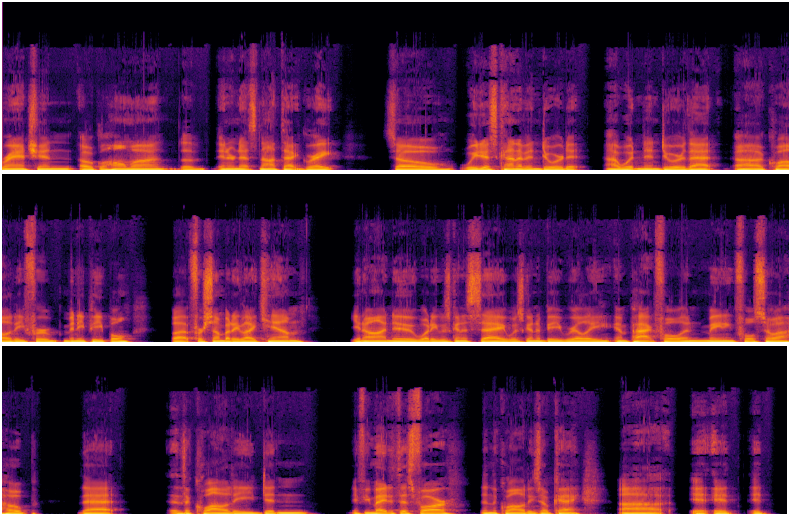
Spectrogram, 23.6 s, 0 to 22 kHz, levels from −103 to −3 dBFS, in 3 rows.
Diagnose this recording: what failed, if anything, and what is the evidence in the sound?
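Two sharp single clicks in the speech, at 8.65 s (after "that uh quality for") and 14.67 s (before "and meaningful"), point to dropped samples, likely at the driver or buffer stage. A couple of samples vanish, so the waveform jumps abruptly to a later value.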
